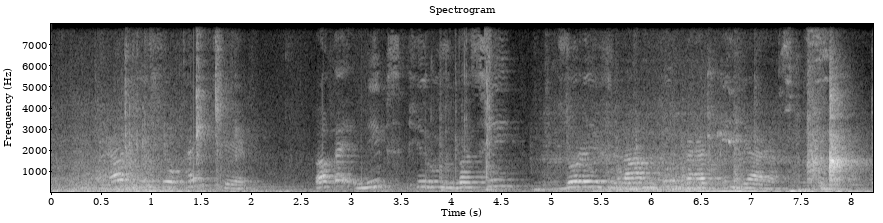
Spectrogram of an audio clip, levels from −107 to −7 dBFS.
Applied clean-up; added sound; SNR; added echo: none; Sliding door; -3 dB; none.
